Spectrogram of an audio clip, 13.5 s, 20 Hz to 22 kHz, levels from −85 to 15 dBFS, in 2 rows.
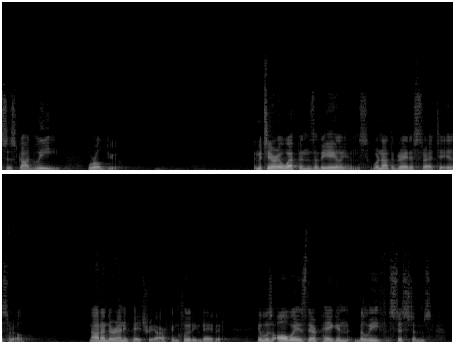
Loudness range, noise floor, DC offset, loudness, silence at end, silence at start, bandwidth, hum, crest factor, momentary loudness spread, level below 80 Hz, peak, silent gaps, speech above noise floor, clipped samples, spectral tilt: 6 LU; -76 dBFS; under 0.1%; -37 LUFS; 0.35 s; 0 s; 13 kHz; none; 20 dB; 17 LU; -70 dBFS; -18 dBFS; none; 40 dB; under 0.1%; -7 dB/octave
